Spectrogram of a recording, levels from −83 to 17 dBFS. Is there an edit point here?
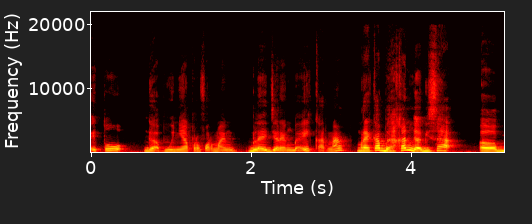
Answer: yes; 1 cut; at 3.2 s

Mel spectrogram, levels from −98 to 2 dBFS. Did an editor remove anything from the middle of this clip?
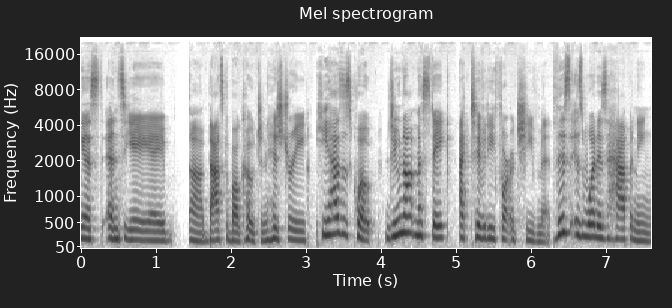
yes; 3 cuts; at 3.1 s, 4.0 s, 6.3 s

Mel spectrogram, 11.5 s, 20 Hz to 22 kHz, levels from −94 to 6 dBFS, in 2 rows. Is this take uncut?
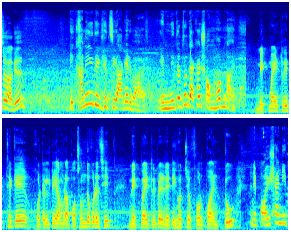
no; 2 cuts; at 5.0 s, 10.5 s

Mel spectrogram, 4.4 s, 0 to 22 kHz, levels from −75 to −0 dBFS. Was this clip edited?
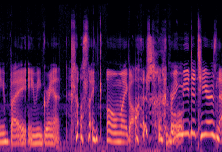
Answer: yes; 2 cuts; at 1.4 s, 3.3 s

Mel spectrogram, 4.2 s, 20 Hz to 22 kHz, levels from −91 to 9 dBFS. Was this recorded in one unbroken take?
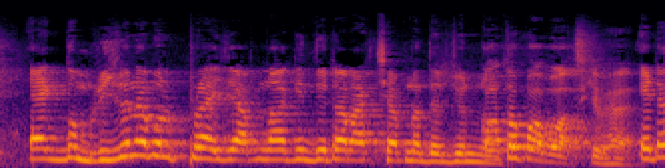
yes; 0 cuts

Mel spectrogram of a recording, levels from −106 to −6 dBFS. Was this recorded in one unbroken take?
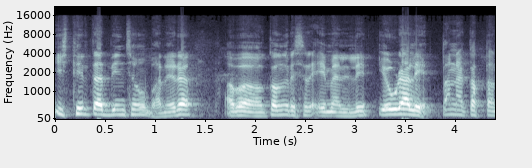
no; 1 cut; at 3.2 s

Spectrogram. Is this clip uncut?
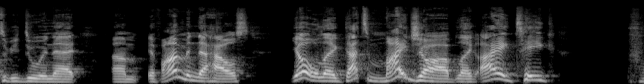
yes; 0 cuts

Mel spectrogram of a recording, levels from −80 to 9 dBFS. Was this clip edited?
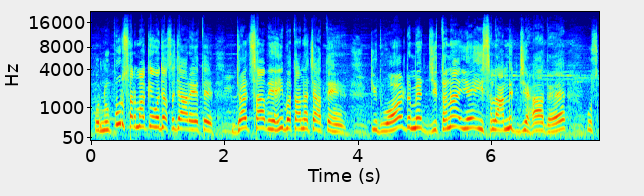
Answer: no; 0 cuts

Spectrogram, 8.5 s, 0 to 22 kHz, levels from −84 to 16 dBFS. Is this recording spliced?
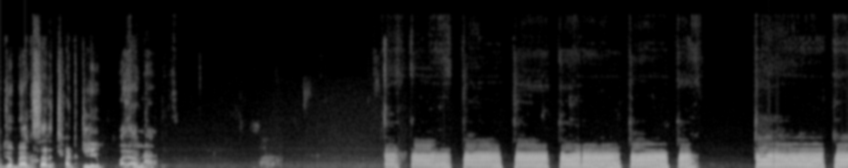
no; 0 cuts

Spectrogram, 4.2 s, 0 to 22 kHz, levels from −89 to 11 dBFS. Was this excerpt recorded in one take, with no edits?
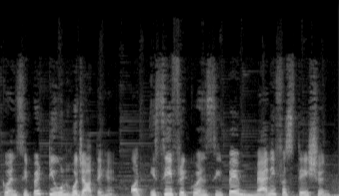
yes; 0 cuts

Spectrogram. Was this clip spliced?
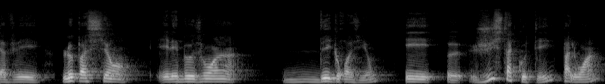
no; 0 cuts

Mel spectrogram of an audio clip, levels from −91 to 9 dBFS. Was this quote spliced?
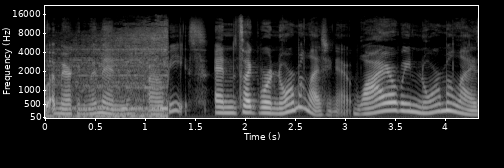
yes; 2 cuts; at 1.3 s, 3.0 s

